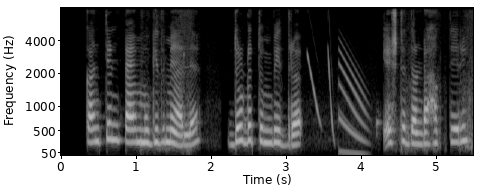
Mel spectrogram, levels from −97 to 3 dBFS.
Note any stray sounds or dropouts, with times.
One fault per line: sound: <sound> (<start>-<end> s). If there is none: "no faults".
sound: chirp (3.3-4.2 s)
